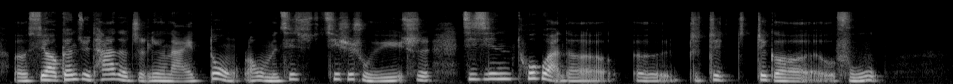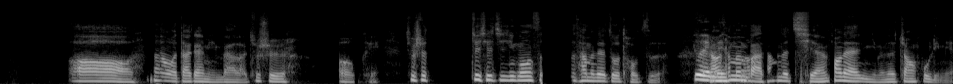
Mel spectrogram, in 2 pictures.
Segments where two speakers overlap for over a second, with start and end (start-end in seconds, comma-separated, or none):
none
